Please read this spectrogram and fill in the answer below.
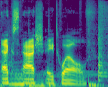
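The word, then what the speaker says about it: X Æ A-12: Pronounces the name X ash A12 and Grimes refers to it as X AI.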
